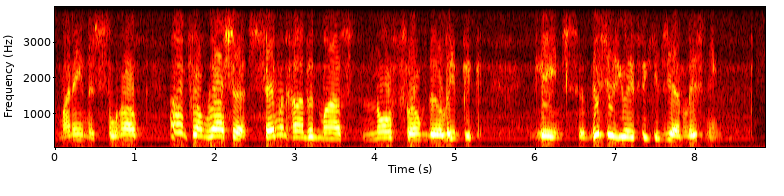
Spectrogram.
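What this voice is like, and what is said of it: Hoarse, strained, fading voice. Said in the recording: “Sorry for my voice. I'm a bit losing my voice,”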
